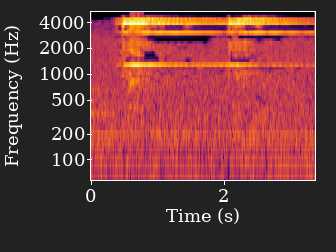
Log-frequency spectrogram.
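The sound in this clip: A bell rings with two strikes about one and a half seconds apart. Each strike gives bright, high, sustained tones that fade slowly, with no talk.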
